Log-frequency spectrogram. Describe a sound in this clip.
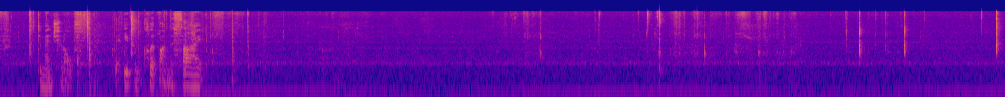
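Hands handle stiff cardstock, which rustles and taps on a table.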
